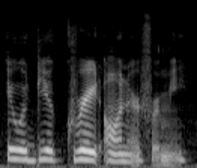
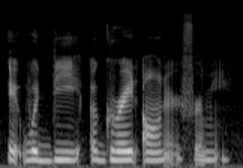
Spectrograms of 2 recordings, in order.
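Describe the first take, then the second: Both takes have the same delivery.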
